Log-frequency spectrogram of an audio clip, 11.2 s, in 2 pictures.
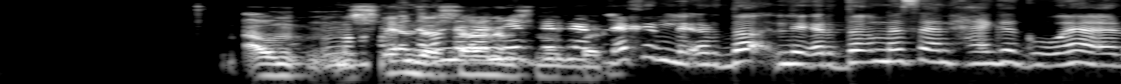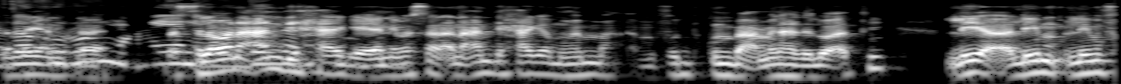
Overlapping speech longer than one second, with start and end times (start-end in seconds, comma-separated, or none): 1.6-3.1, 5.7-7.7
